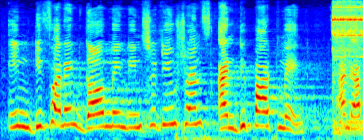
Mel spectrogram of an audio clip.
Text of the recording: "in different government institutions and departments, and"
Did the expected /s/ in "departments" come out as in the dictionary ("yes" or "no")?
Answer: no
